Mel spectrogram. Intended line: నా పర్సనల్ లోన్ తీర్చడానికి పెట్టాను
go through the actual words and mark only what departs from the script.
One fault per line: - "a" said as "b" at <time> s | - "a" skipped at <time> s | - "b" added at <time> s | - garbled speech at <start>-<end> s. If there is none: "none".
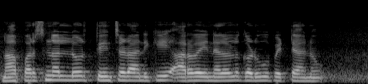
- "అరవై నెలల గడువు" added at 1.8 s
